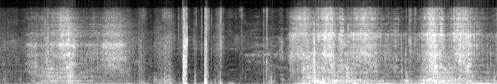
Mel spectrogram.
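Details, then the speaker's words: Electric motor on the bench before bearing and seal replacement: spins up with a rough scraping rumble that swells and fades, then drags and slows; worn bearings. "como vemos el motor gira pero é llega un momento en donde se frena Pero hay ruido"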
